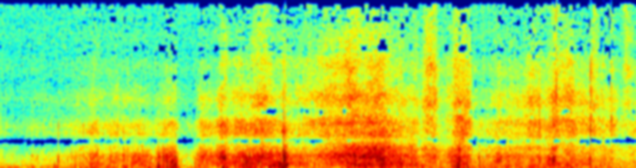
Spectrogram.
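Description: Handling noise from a phone being moved about while it records: rustling and crackling with a few sharp clicks and knocks, and a longer swell of rustling in the middle.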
